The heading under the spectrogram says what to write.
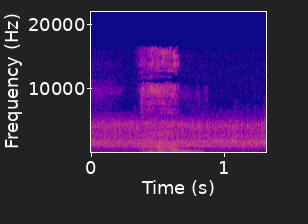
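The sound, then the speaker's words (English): A white and blue truck's engine, as it is driven out into an underground excavation cave, gives a short, steady droning hum that swells for about half a second over a constant hiss of background noise, then fades back out. “This white and blue truck is just lovely. Being driven out into the cave area.”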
